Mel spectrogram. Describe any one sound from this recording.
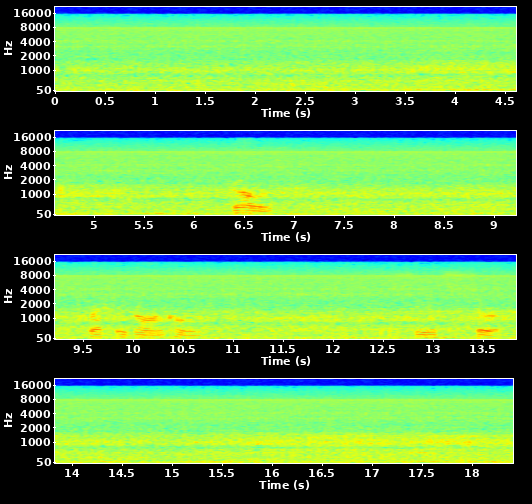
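Bees buzz softly in a steady drone.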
